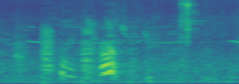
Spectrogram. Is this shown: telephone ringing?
no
